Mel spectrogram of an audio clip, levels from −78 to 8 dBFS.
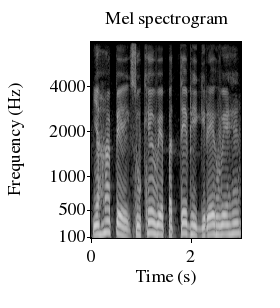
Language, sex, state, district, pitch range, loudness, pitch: Hindi, male, Jharkhand, Ranchi, 135-155 Hz, -15 LUFS, 140 Hz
